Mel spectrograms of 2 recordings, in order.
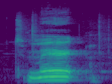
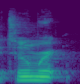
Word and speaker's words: turmeric: the dye came in turmeric some people say turmeric I say based off of how to sh spell that's one cap next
